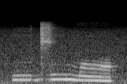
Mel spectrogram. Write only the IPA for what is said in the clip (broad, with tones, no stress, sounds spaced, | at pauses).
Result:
i˨ d͡ʒ i˧ m ɔ̃˨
